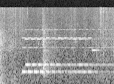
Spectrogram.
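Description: A faint, steady ringing tone made of several pitches at once, starting about half a second in and holding for about a second and a half.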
